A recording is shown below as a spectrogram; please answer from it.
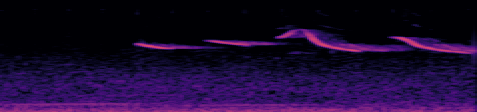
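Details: Wild rufous-collared sparrow singing in Brazil, among trees in a park or garden: two high, thin, nearly level whistles, then two louder slurred whistles that sweep sharply downward, the whole phrase lasting just over a second over a quiet background.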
